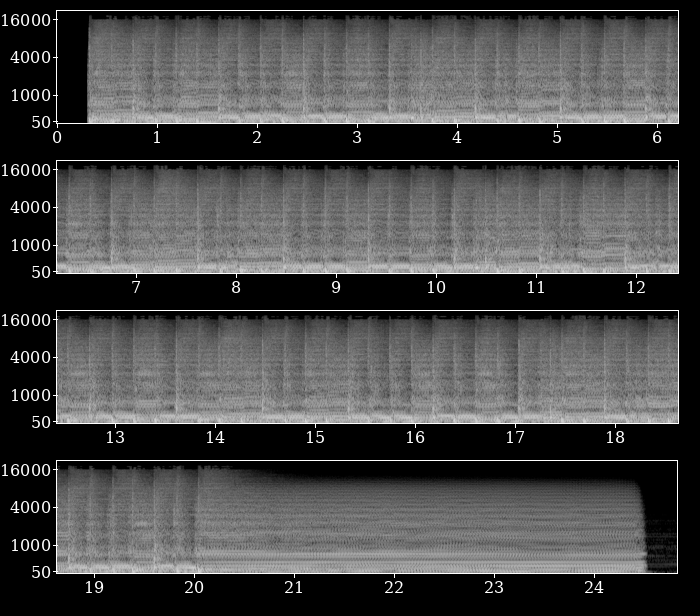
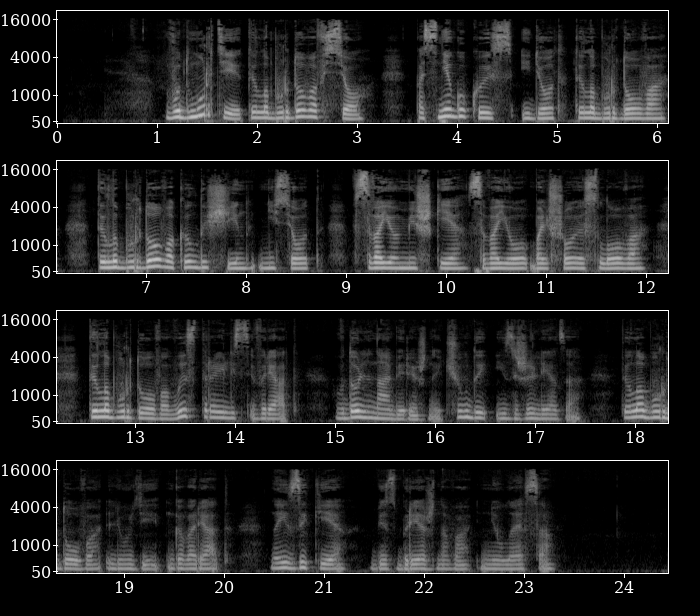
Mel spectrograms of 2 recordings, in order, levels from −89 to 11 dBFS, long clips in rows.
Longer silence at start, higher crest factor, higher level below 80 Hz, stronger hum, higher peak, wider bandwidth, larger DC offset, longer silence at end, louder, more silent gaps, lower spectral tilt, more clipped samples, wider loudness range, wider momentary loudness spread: second, 0.3 s vs 1.1 s; about the same, 14 dB vs 18 dB; first, -22 dBFS vs -54 dBFS; neither; first, 0 dBFS vs -8 dBFS; about the same, 18 kHz vs 16.5 kHz; neither; second, 0.3 s vs 1.15 s; first, -16 LUFS vs -25 LUFS; neither; about the same, -5 dB/octave vs -5 dB/octave; neither; second, 3 LU vs 8 LU; second, 5 LU vs 15 LU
